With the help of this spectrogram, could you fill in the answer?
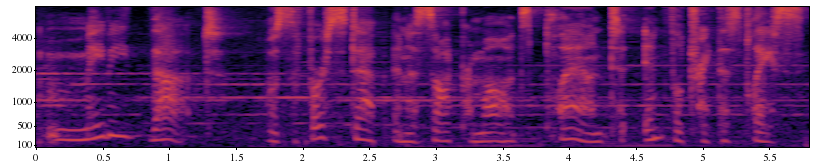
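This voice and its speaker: Woman acting a slow, earnest young woman. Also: mid-range voice, over music, close to an everyday voice. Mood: pensive.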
